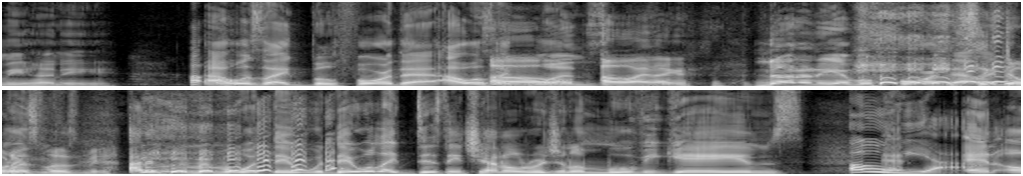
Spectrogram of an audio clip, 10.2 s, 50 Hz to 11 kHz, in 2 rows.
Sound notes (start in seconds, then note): 5.7 laughing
